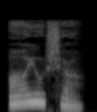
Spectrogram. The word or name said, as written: ಆಯುಷಿ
